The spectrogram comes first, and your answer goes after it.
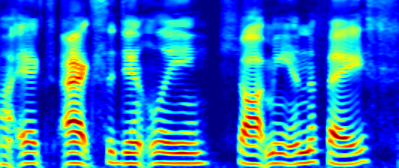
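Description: A woman with an American accent at a fairly slow pace, fairly low in pitch, with monotone, flat intonation in a very clean recording with a silent background. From US South, central Mississippi. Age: 30s. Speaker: recovering addict. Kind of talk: testimony. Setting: studio.

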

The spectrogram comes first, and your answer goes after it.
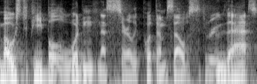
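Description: At a moderate pace, a man talks in an ordinary speaking voice with fairly even intonation. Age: 20s. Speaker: podcast host at a veterinary practice. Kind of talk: casual interview. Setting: studio.

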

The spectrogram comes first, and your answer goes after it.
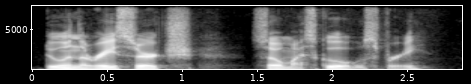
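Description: Speaking at a fairly quick pace, a man with a very deep, low voice and vocal fry keeps a monotone, flat intonation in a dry, close recording with no echo. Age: 20s. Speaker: business owner and former racer. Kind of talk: casual interview. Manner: halting.

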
